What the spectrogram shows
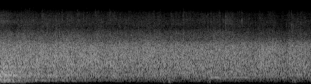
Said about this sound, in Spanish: ¿Cuántos dicen amén? ¿Cuántos dicen amén? Fuerte ese aplauso al Señor. Fuerte ese aplauso.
